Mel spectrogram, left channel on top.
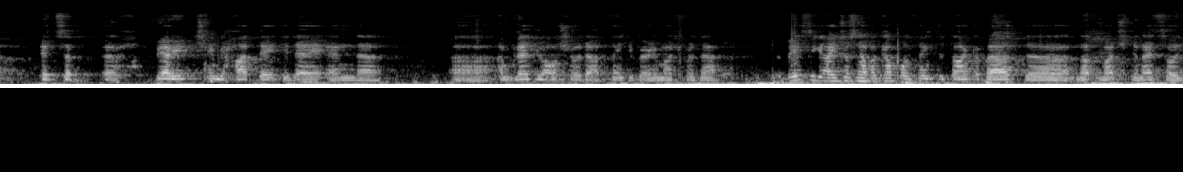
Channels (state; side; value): silent; right; digital silence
